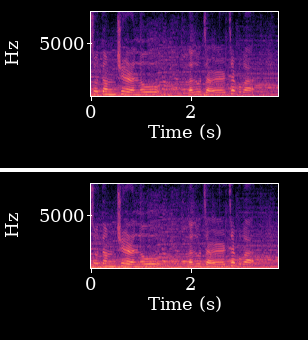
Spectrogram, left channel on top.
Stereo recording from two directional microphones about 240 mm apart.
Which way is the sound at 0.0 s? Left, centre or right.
Centre.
